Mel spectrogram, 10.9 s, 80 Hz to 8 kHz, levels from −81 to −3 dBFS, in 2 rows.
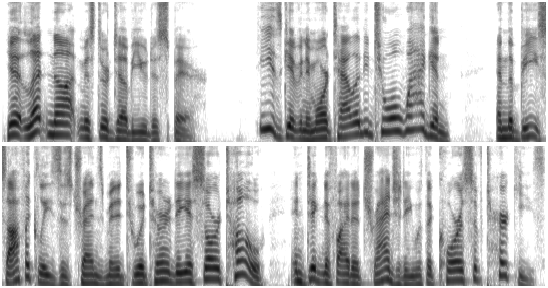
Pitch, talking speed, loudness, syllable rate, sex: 150 Hz, 180 wpm, -19 LUFS, 5.5 syllables/s, male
